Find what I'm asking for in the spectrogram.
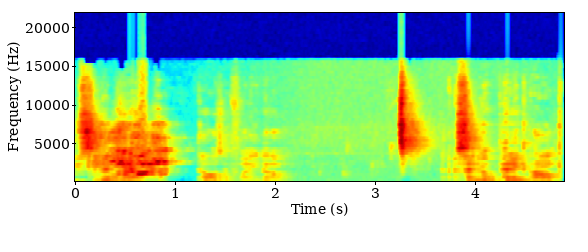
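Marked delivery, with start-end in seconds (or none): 0.0-0.7 very high laughing squeak; laughing squeal. Real, not acted.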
